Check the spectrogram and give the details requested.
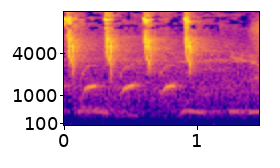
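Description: A Common Nightingale repeats one phrase four times, about three per second: a high, sharp chip and then a short, clear whistle. A faint low hum runs underneath.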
